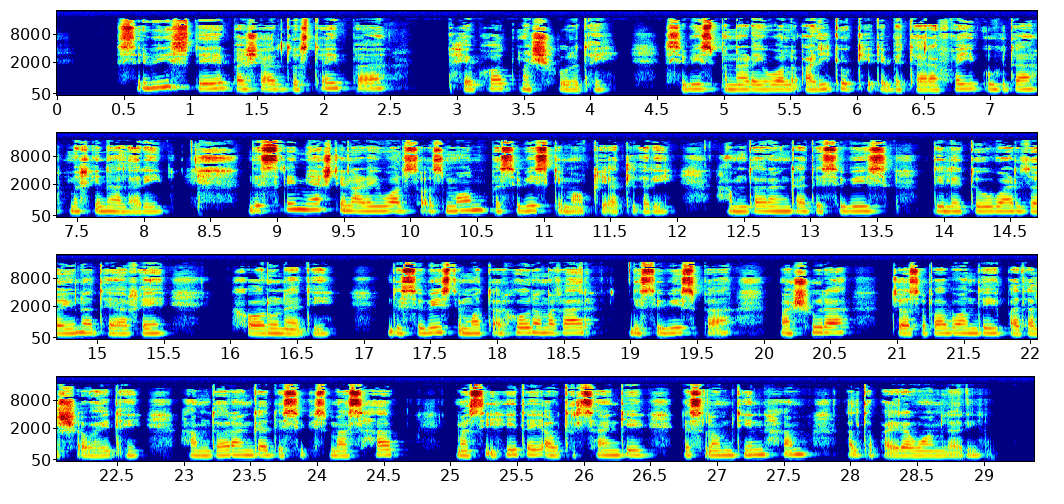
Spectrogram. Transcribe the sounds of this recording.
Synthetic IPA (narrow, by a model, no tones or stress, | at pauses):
sɪwizd̪əbaʃaɾd̪ost̪ajpə | hɪwɑd̪maʃhuɾd̪aj | sɪwizpənaɽəjwɑloʔaɽikokʰed̪əbet̪aɾafajʊɣd̪aməxinalaɾi | d̪əsɾemjɑʃt̪enaɽəjwɑlsɑ̰zmɑnpəsɪwiskema̰wqija̰t̪laɾihamd̪ɑɾaŋɡad̪əsɪwizd̪əled̪owaɽzɑjunad̪əhaɣe | xɑɾunad̪i | d̪əsɪwizd̪əmɑt̪a̰ɾhoɾanɣaɾd̪əsɪwizpə̰maʃhuɾa | d͡ʒɑzɪbabɑnd̪ebad̪alʃə̰wajd̪ajhamd̪ɑɾaŋɡad̪əsɪwizmaz̥hab̚ | masḭhid̪ajawt̪ʰəɾsaŋɡeɪslɑmd̪inhamha̰lt̪apa̰jɾawɑnla̰ɾi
